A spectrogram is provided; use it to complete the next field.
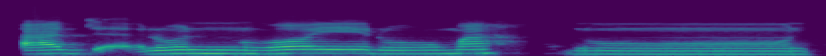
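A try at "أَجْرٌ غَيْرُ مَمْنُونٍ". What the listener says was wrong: Jangan mam itu mah. Ajrun ghairu mamnun, bukan mahnun ya, mamnun ya. Ajrun ghairu mamnun.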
